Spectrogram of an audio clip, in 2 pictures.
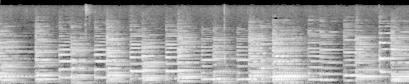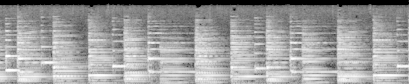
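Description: Background piano music: a steady, even run of struck notes.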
